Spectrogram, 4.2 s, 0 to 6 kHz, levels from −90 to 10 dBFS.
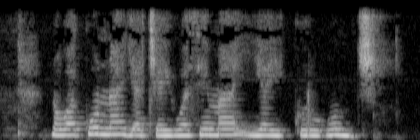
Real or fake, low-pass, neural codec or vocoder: real; 5.4 kHz; none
